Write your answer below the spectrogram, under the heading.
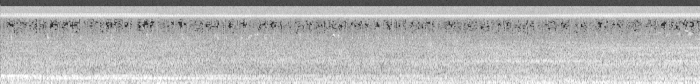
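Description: Jet airliner engines running, a steady rushing noise with a low hum; two whining tones in it fade about halfway through.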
